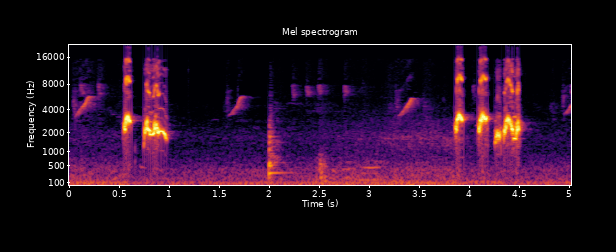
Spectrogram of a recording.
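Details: Red-whiskered bulbul producing two bouts of cheerful warbled song, a short note and a bubbly flourish, then a faster run of four slurred notes; a brief knock and faint chirps between.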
